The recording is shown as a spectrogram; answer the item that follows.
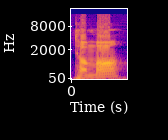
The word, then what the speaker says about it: tomó: Listen to the pronunciation. Trató, tomó, agitó. The accent's on the last word, that's why there's a stress there on the last letter, excuse me.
